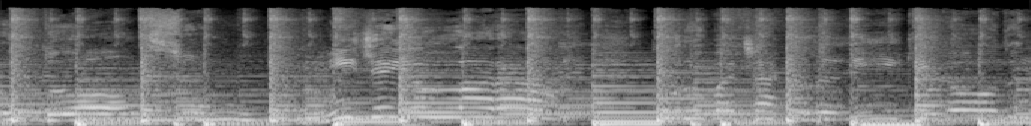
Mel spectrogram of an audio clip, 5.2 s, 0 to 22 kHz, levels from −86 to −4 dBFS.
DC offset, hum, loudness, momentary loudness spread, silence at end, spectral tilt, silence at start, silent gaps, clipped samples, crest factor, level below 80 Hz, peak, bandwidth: under 0.1%; none; -19 LUFS; 4 LU; 0 s; -5 dB/octave; 0 s; none; under 0.1%; 16 dB; -26 dBFS; -2 dBFS; 17 kHz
